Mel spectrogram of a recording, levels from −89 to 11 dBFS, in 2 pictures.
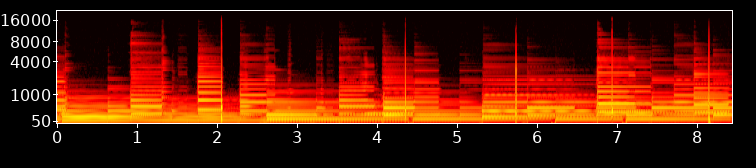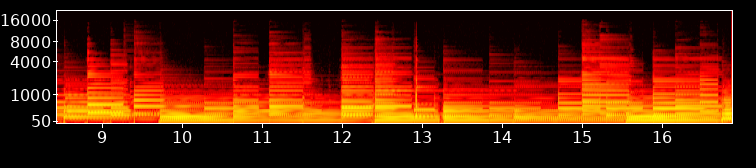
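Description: Loud pops hit at 2.06–2.09, 4.36–4.39, 5.74–5.77, 6.94–6.97 and 8.16–8.18 s. Each is a single sharp spike, far above the music. A voltage glitch is the likely cause.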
